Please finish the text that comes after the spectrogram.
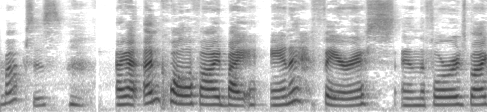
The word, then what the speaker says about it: Anna: You'll meet childhood Anna, pronounced Anna, rhymes with Donna, even though everyone gets it wrong and I never correct them.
